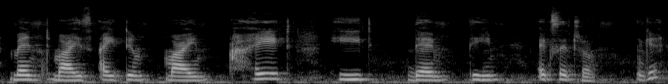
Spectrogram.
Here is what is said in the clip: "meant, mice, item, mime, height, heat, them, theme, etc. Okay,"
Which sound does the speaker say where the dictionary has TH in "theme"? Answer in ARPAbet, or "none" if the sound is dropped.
T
